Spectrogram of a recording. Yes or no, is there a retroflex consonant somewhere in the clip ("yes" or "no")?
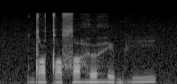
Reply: no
